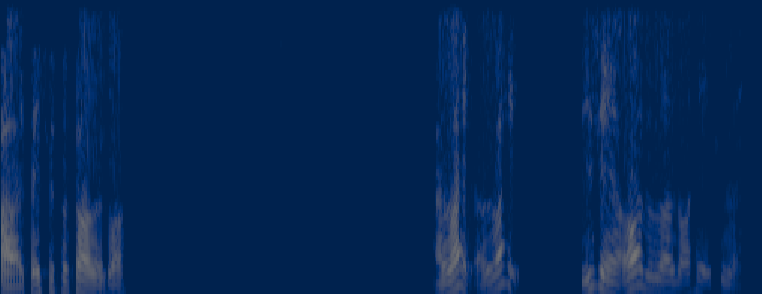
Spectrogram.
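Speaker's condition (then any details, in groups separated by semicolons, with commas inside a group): Muscular dystrophy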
